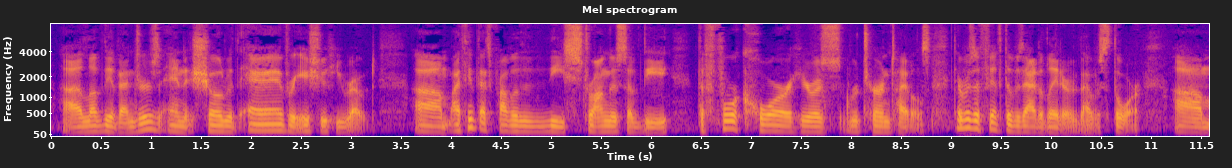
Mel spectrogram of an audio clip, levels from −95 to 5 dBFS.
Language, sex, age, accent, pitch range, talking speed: English, male, 30-49, American, 100-120 Hz, 200 wpm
